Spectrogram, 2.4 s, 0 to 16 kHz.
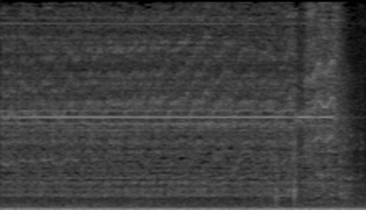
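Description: A 3D printing pen's small filament-feed motor running, a steady high whine and hiss over a faint low hum.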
